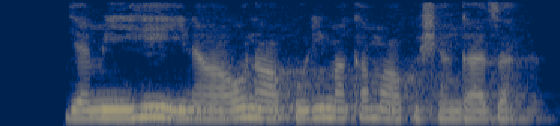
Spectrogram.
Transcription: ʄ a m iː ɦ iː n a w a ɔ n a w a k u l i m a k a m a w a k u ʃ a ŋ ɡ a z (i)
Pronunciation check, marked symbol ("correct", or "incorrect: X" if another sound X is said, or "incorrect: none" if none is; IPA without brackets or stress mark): incorrect: a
